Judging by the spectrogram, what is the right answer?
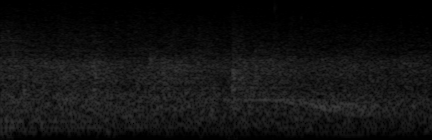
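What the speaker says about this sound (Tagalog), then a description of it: "Isang malakas na palakpak para sa ating mabait na Diyos." A church congregation at a preaching service gives loud, sustained applause, a dense, even wash of clapping that fills the whole short stretch without a break.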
